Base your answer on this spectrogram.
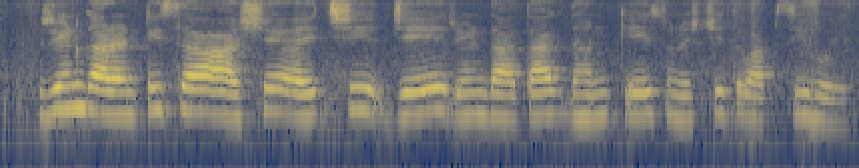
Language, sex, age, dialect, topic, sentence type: Maithili, female, 51-55, Southern/Standard, banking, statement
